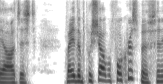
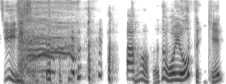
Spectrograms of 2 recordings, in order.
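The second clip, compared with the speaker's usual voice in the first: higher, laughing through it; laughing protest; 5 semitones higher than usual. Real, not acted. To the others who laughed at his remark, laughing. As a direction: protest while cracking up.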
